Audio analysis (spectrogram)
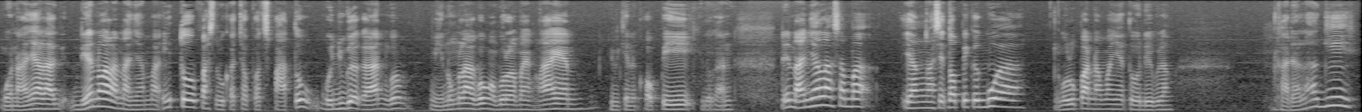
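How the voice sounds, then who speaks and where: A man's voice: on the high side, expressive, a little fast, darkish tone. A young man, casually telling a true spooky hiking story and acting out the quoted dialogue in slang.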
